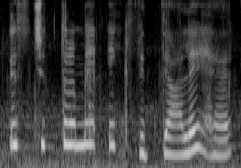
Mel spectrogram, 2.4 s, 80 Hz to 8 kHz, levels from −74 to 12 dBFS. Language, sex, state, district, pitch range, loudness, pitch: Hindi, female, Jharkhand, Palamu, 275-395 Hz, -15 LUFS, 365 Hz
